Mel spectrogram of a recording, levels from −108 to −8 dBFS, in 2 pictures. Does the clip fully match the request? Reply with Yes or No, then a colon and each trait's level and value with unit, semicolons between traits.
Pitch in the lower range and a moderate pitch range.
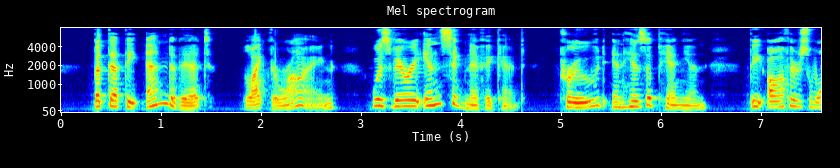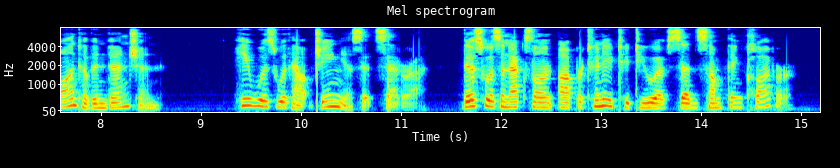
No: high, 195 Hz; average, 4.7 semitones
